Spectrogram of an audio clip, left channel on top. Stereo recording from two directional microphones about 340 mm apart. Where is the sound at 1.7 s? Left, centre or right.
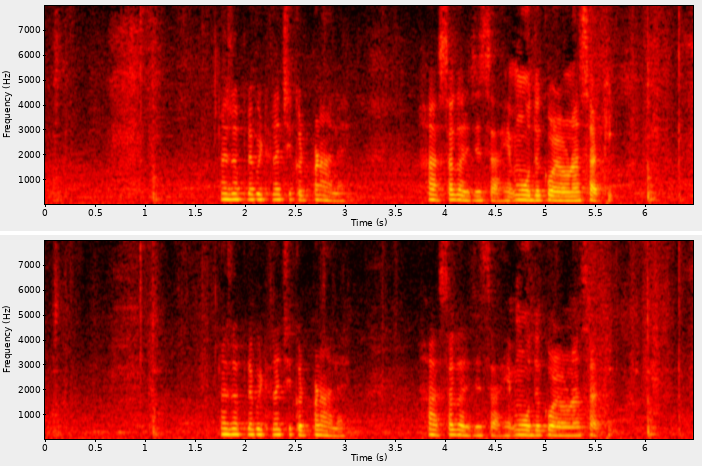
Centre.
